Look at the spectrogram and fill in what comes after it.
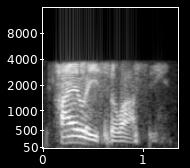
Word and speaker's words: Haile Selassie: Also, I'm going to say this name wrong probably, but it's, is it Haile Selassie? – Haile Selassie.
